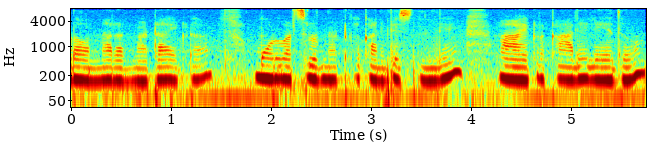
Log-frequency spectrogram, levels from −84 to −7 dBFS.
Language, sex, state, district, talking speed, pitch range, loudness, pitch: Telugu, female, Andhra Pradesh, Manyam, 115 wpm, 155-170 Hz, -13 LUFS, 165 Hz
